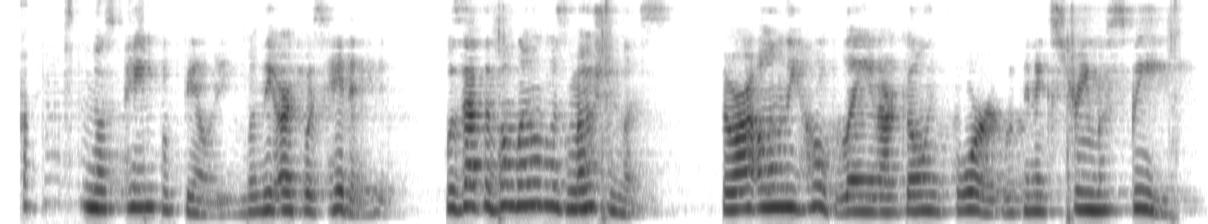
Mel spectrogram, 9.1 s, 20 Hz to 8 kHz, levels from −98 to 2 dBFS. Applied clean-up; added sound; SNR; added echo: neural mask model DeepFilterNet 3.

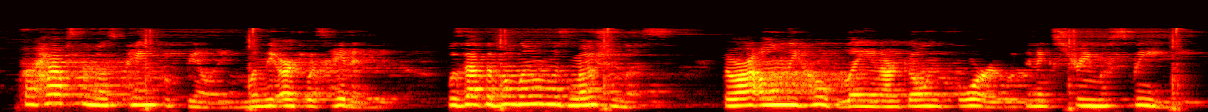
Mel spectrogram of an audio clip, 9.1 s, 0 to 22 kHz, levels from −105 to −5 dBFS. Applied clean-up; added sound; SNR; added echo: classical method WPE with log-MMSE.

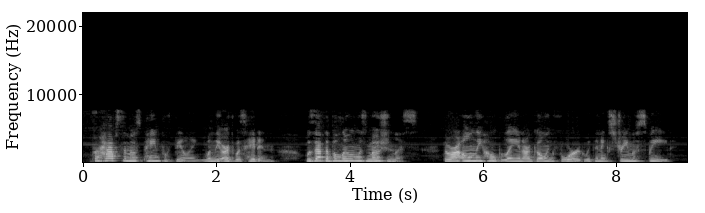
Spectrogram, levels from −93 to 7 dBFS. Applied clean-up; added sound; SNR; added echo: none; none; none; none.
